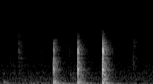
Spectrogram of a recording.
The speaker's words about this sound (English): I think my noise suppression is on. I was knocking on my desk.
